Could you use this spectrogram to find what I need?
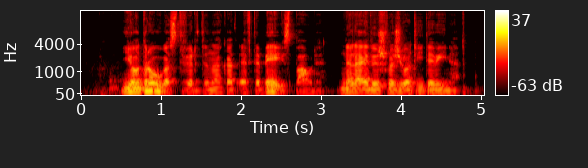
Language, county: Lithuanian, Kaunas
